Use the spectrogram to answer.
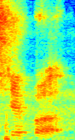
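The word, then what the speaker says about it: shepherd: এইবার একটা মজা আচ্ছা একটা ভুল উচ্চারণ হয়েছে ওটা শেফার্ড হবে না it should be pronounced as শেফার্ড যেমন আমরা জিএইচওএসটি কিন্তু ঘোস্ট বলি না বলি ঘোস্ট শেফার্ড এবার দেখো একটা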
